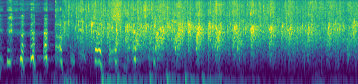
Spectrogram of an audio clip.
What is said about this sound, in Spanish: Pues un aplauso para ti.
